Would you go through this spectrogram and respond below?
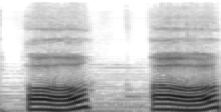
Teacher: कंठ ओष्ठ द्वारा जिनका उच्चारण किया जाता है वे वर्ण है ओ औ औका उच्चारण कंठ और होठ के द्वारा किया जाता है।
